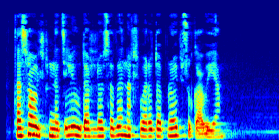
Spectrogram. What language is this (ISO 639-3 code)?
kat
